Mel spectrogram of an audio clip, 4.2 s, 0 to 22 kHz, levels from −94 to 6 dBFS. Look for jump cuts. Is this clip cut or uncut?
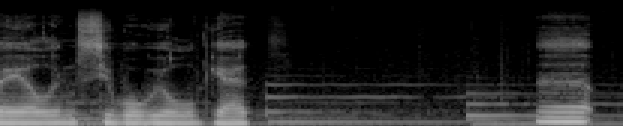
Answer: uncut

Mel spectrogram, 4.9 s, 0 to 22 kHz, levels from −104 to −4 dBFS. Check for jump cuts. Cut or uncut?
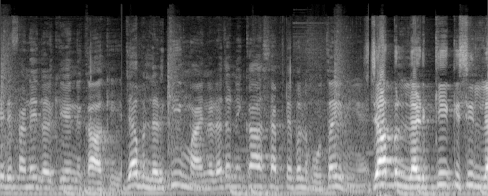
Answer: cut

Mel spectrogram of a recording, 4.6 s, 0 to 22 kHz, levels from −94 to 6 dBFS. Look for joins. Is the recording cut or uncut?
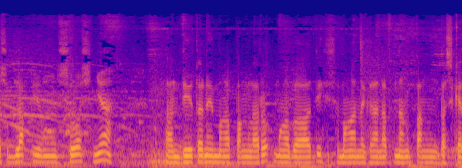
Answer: cut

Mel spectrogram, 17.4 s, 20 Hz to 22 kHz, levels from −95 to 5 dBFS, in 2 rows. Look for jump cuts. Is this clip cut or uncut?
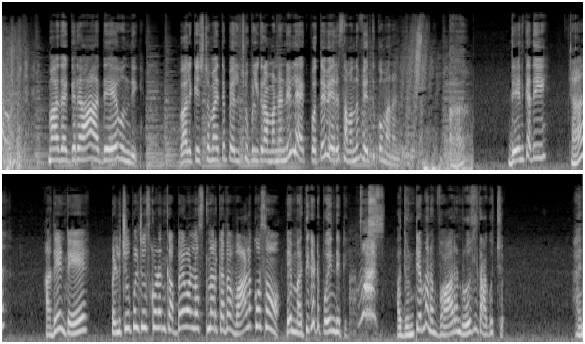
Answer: cut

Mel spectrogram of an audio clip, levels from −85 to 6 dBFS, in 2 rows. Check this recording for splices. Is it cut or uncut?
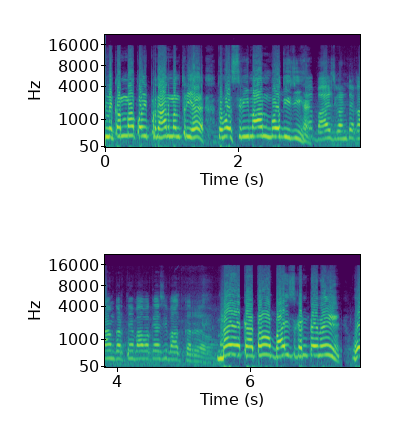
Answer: uncut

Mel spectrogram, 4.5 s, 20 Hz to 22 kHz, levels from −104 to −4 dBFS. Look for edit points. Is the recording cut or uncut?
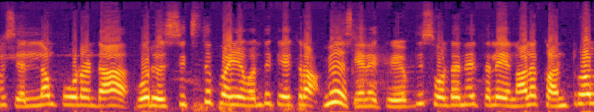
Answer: cut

